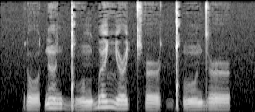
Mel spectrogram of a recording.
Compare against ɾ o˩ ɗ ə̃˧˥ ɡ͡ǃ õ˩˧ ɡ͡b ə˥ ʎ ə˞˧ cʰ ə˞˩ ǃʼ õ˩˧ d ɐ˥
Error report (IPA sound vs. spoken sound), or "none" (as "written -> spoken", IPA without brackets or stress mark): ɐ˥ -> ə˞˥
